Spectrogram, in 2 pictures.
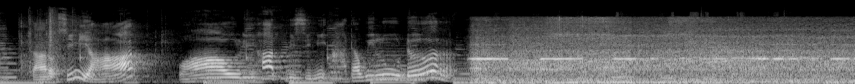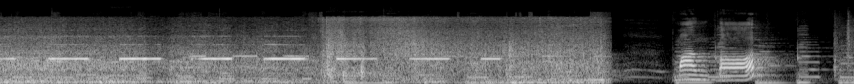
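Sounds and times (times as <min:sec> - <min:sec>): toy reversing beeps: 0:04.7 - 0:13.6
recorded engine rumble: 0:04.7 - 0:14.7.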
